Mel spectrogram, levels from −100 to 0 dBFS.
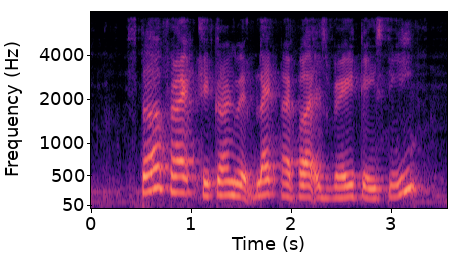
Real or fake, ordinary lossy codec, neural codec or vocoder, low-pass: fake; none; codec, 24 kHz, 3 kbps, HILCodec; 7.2 kHz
